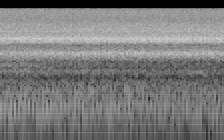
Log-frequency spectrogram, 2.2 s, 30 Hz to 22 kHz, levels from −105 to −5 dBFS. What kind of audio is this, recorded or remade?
recorded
